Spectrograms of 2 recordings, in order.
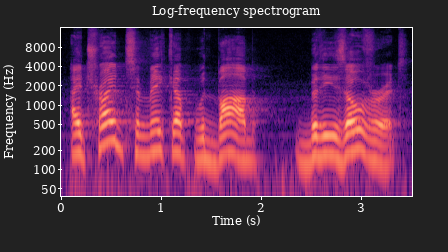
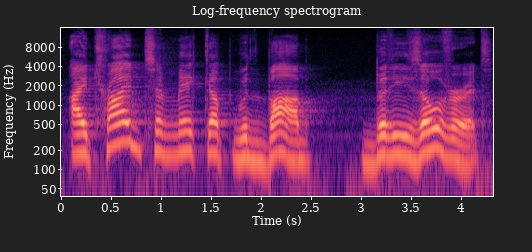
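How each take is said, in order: First: The sentence is spoken at normal conversational speed. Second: The sentence is spoken slowly but a bit quicker. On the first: "then I'll say it to normal speed" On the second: "slowly, but just a little faster than the first time"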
